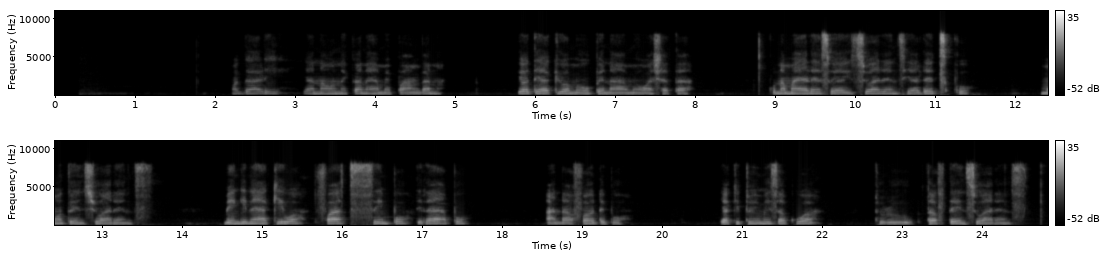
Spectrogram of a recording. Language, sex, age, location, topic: Swahili, female, 50+, Kisumu, finance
